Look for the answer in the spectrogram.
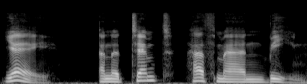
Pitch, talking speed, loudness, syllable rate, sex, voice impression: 120 Hz, 115 wpm, -19 LUFS, 2.9 syllables/s, male, very masculine, middle-aged, thick, slightly relaxed, slightly powerful, bright, slightly soft, clear, fluent, slightly raspy, cool, intellectual, refreshing, very sincere, very calm, friendly, reassuring, slightly unique, elegant, slightly wild, slightly sweet, lively, kind, slightly intense, slightly modest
